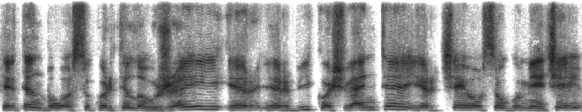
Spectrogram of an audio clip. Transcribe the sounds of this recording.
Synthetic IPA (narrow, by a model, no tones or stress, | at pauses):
ɪrt̪ʲɛnbʊʋoːsʊkʊrʲt̪ʲɪlˠɐʊʒɐɪɪrɪrʋʲiːkoːʃʲʋʲɛnʲt̪ʲeːɪrt͡ʃʲɛjɛʊsɐʊɡʊmʲiːt͡ʃʲɛɪ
